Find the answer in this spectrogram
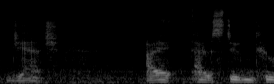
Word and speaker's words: Jansch: And it is pronounced Jansch.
